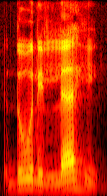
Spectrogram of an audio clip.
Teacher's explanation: لفظ اللہ کو آپ نے باریک پڑھنا ہے، کیونکہ لفظ اللہ سے پہلے نون کی نیچے زیر ہے، آپ نے اس کو ہرگز لمبا نہیں کرنا، دون اللہ نہیں کرنا بلکہ دون اللہ ایسے کر کے پڑھنا ہے.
